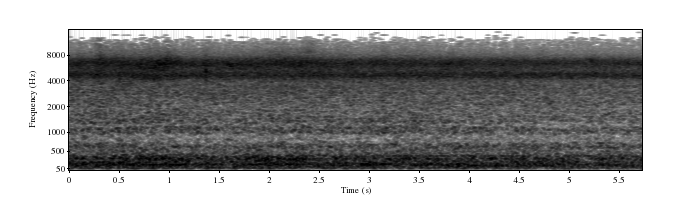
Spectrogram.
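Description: Steady low rumble of outdoor background noise, with a constant high hiss above it.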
